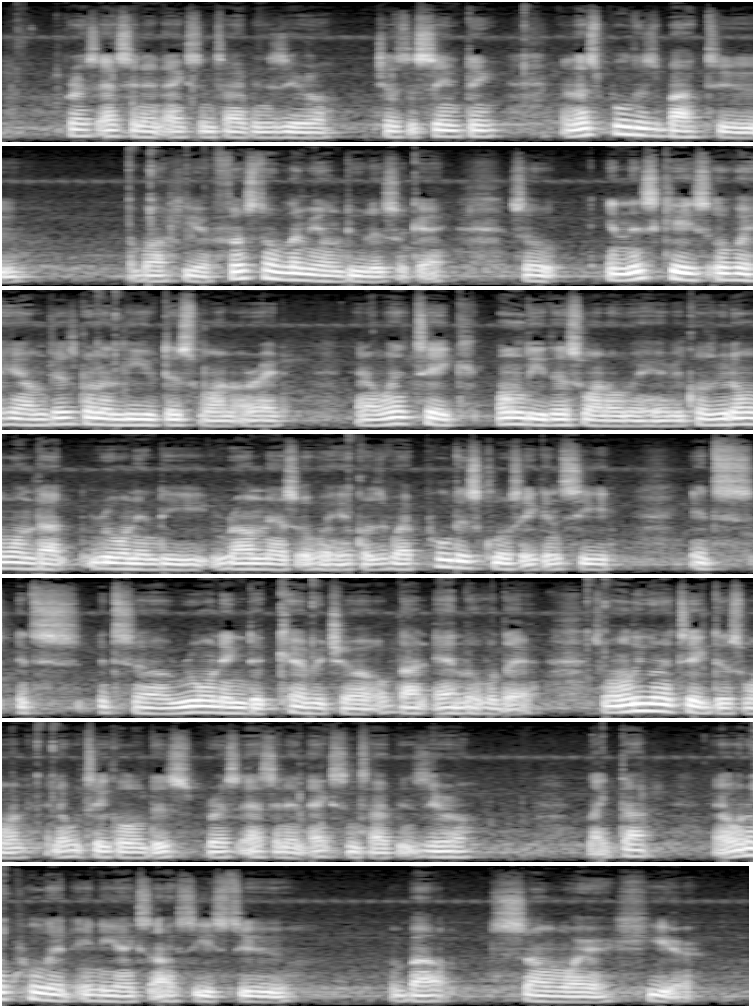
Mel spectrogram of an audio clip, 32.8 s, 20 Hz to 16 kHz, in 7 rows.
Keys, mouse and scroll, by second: 0.6 s, 2.0 Return, 3.4-5.7 drag, 5.7 shift+right click, 6.1 ctrl+z, 10.1 shift+right click, 16.4 right click, 21.6 ctrl+z, 22.6 right click, 23.8 alt+shift+right click, 24.7 s, 28.3-32.8 drag.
